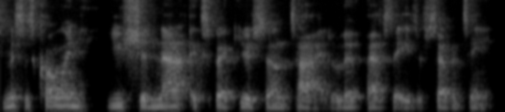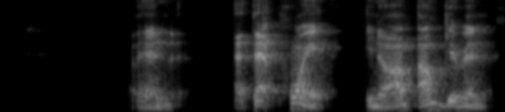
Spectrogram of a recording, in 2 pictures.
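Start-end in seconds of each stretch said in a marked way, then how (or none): 0.0-4.9 acted quiet, plain, businesslike, matter-of-fact tone. Speaker recalls a hematologist speaking to his mother: retelling a matter-of-fact voice. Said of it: "he says to her in this matter of fact voice".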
